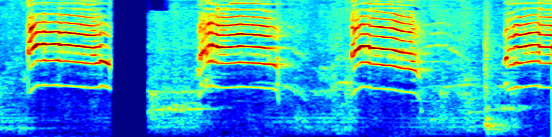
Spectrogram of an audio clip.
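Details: Sad-sounding meowing from a kitten, each cry a long, bright, pure tone that holds steady then sags slightly, four cries in just over five seconds, with faint lower whimpers between and one abrupt silent break.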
